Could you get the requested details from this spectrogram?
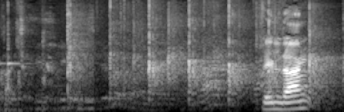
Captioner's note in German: Beifall DIE LINKE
